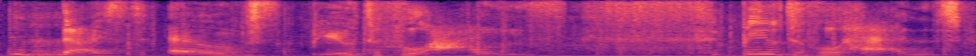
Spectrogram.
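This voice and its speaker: Wretched, whispering, hissing creature, wheedling, drawn-out delivery; fan audio drama. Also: female voice, deep voice, very animated, gravelly, heavily acted. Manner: hissing whispers, talks of himself as we. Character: Gollum, wretched hissing creature, cringing and sly.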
